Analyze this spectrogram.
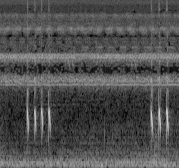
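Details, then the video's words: A toad in a garden on a rainy night utters a rapid series of four short low notes. After a two-second pause comes a second series of three. Steady high insect buzzing continues underneath. "Toad frog sound in garden at night"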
